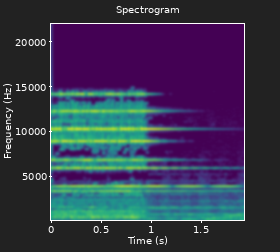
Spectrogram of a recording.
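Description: A telephone rings and goes unanswered: a loud, steady electronic ring tone holds for about a second, then cuts off into a quieter lingering tail.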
